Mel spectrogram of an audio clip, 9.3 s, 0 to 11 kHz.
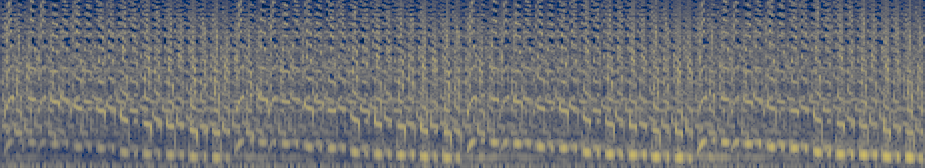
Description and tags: Synth Loop - Wobble Wars
Minibrute synth arpeggiator experiment snippet. Loops at approx 129.7 bpm.
130bpm, synth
